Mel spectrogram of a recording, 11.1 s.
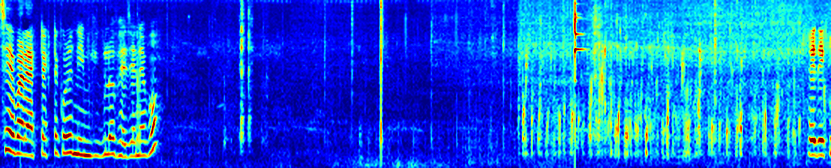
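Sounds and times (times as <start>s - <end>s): dough sizzling in oil: 5.8s - 11.0s.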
